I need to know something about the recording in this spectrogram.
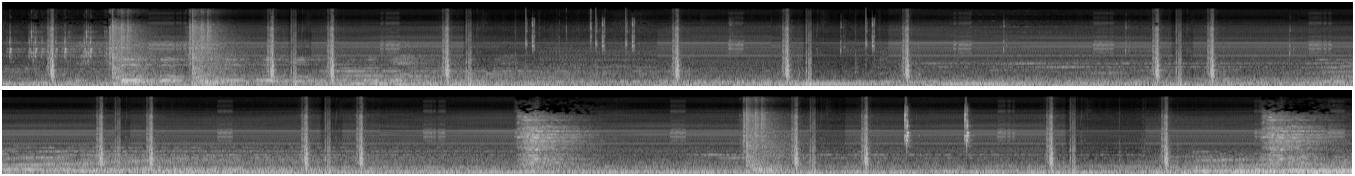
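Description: A small fan whirs steadily.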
